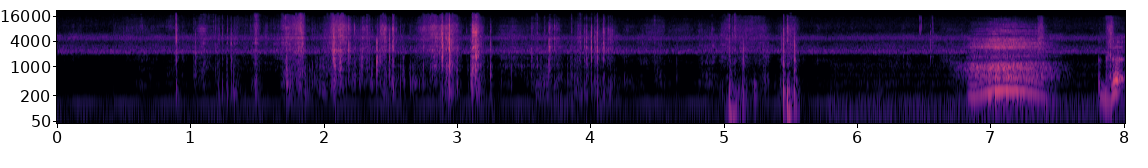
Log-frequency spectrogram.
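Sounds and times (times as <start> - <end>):
gift wrapping paper crinkling and tearing as a gift is unwrapped: 0.8 - 5.6.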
